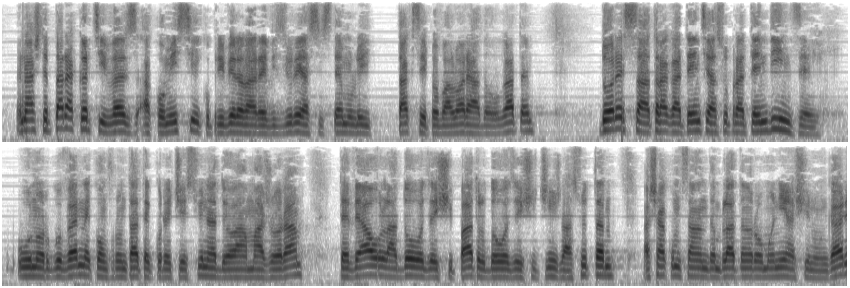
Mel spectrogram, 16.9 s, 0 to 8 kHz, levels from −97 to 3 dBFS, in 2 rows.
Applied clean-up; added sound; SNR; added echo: neural separator model SepFormer DNS4.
